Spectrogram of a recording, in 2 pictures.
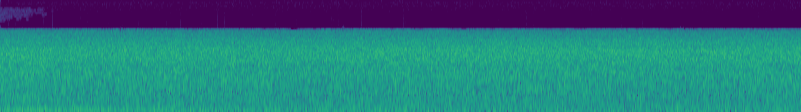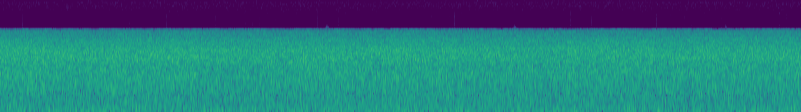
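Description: Wide waterfall spilling over a ledge into a churning pool of white water: a loud, steady rush of falling water.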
